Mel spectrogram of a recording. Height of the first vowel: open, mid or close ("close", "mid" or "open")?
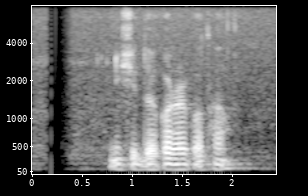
close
